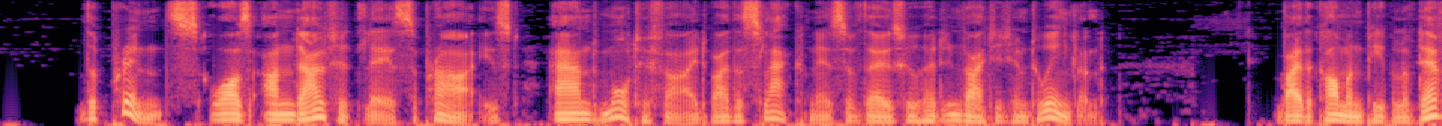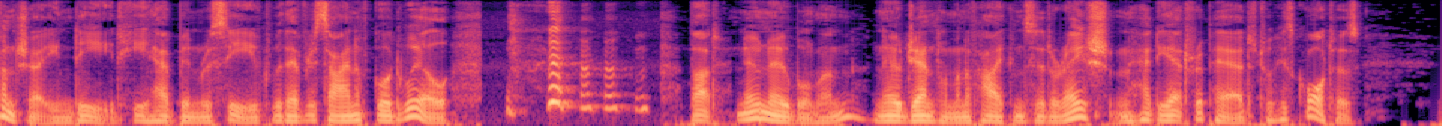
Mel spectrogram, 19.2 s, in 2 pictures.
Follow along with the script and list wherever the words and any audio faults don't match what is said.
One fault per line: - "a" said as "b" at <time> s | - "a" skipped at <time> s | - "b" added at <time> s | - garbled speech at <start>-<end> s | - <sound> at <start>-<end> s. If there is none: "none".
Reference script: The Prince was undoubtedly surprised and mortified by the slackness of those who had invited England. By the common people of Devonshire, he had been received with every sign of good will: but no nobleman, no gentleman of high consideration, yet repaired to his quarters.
- "him to" added at 6.7 s
- "indeed" added at 9.9 s
- laugh at 13.0-14.0 s
- "had" added at 17.1 s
